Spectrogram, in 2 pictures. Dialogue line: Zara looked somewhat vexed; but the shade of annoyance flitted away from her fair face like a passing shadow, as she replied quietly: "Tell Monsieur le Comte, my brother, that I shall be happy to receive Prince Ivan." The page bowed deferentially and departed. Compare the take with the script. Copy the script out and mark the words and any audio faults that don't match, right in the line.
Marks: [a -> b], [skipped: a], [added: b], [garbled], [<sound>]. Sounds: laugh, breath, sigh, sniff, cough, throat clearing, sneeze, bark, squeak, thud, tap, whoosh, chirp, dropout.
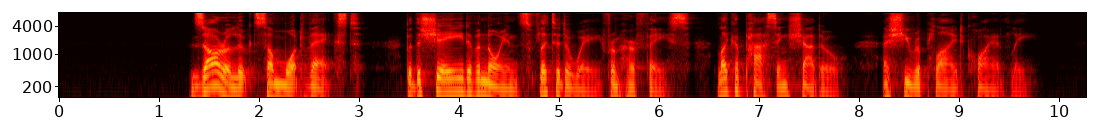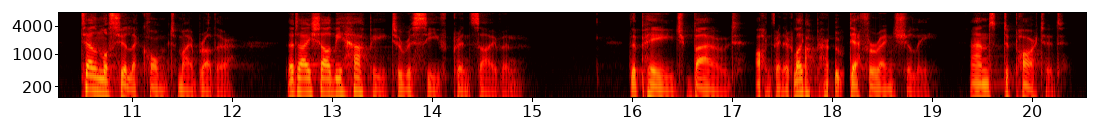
Zara looked somewhat vexed; but the shade of annoyance flitted away from her [skipped: fair] face like a passing shadow, as she replied quietly: "Tell Monsieur le Comte, my brother, that I shall be happy to receive Prince Ivan." The page bowed [garbled] deferentially and departed.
